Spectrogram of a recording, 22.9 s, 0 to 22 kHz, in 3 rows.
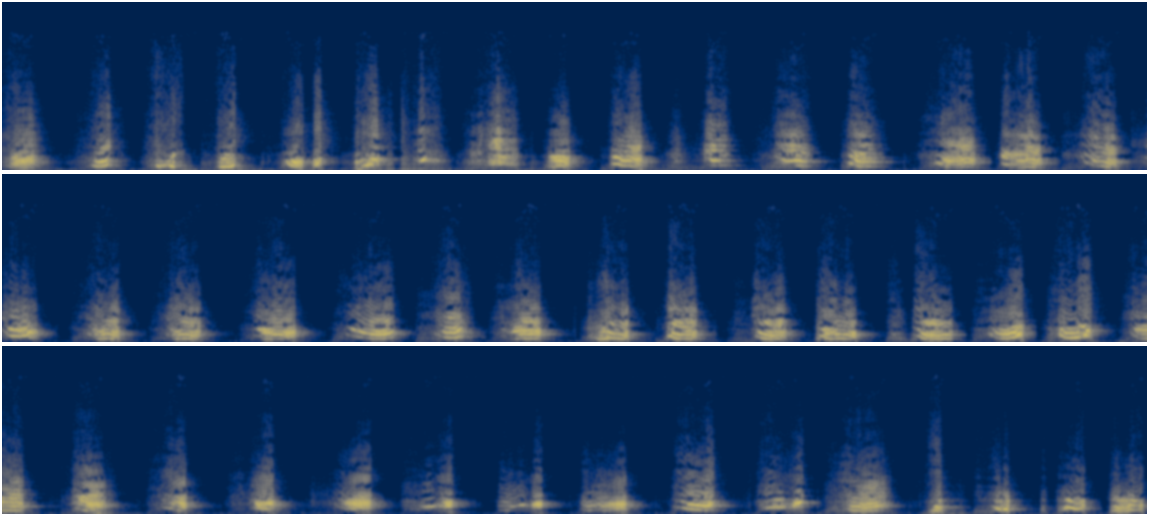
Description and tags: Rubber Squeak Type 05 192 Mono
Using a wet rubber sandal to produce a range of different rubber squeaks. Intended for foley but possibly useful for more abstract sound design & creatures.
comical, creak, formant, rubber, squeak, squeaking, squeaky, vowel, wet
